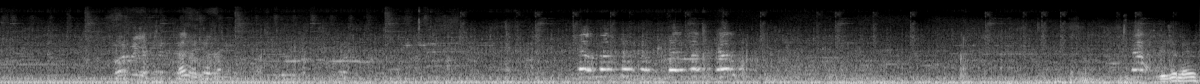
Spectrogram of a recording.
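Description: Motorcycle engine running steadily at road speed, with a string of short, higher-pitched toots about six seconds in.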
